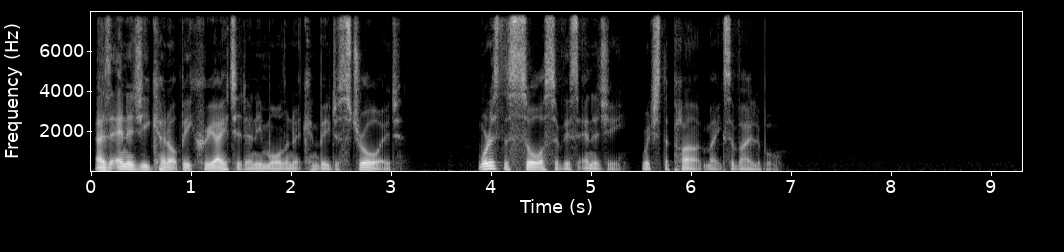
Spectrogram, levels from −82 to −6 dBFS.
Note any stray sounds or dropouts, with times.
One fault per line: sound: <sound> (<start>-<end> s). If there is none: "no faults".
no faults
